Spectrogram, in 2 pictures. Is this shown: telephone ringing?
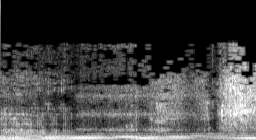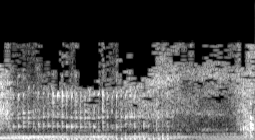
no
